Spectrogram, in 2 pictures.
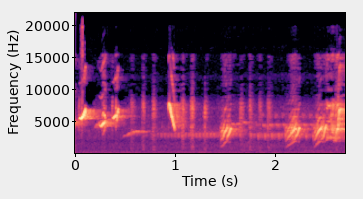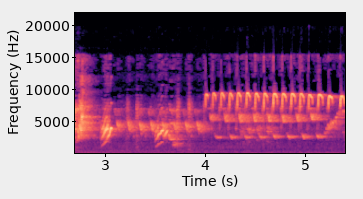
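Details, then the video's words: Sunbird song with high downslurred whistles and sharp chips, followed by a long rapid ticking rattle at very high pitch that runs to the finish. "KOLIBRI GACOR PANJANG SUARA RAPET"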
